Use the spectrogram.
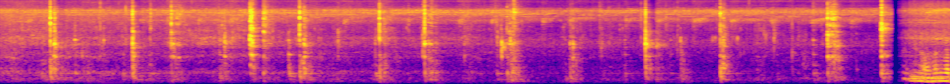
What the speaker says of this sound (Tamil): இந்த தக்காளி கொஞ்சம் நல்லா வதங்கட்டும்.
